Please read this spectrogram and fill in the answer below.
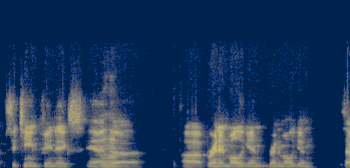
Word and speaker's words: Brennan Mulligan: Brennan Mulligan, is that how you say his name? Yeah. Brennan Lee Mulligan.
